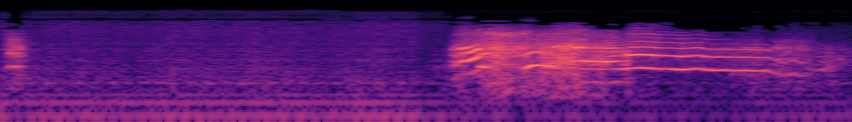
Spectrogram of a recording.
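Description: A young woman crying out in one long, slightly falling wail that starts about two seconds in. It plays over the steady low hum and hiss of an old film soundtrack.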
